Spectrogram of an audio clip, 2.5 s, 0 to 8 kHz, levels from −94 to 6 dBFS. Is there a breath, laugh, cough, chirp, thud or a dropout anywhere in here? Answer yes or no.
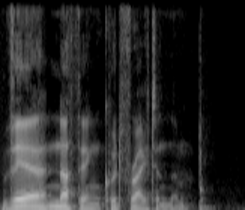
yes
